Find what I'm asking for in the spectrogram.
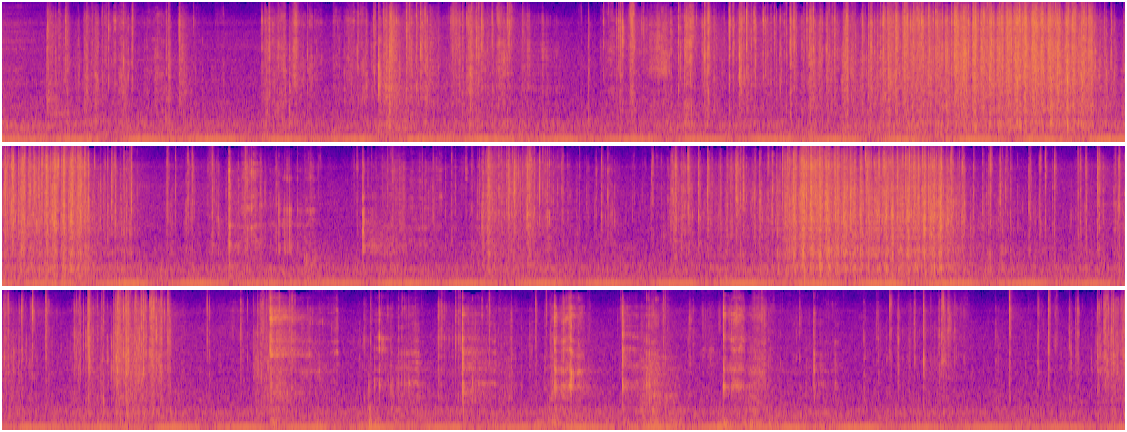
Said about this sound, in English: we're going to take a sandwich baggie and fill it with the egg mixture that we just had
